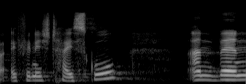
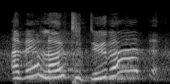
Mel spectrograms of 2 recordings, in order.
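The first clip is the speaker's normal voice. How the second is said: high, loud mock outrage, laughing; mock indignation; 14 semitones higher, 15 dB louder than usual. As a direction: play the offended diva.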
